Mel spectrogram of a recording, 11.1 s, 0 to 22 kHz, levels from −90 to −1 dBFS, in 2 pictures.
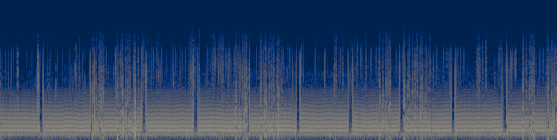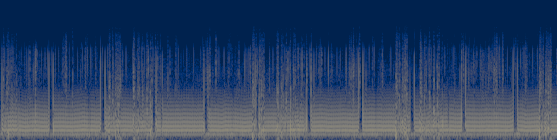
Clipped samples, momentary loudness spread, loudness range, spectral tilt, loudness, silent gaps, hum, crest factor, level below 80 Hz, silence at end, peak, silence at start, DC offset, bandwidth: under 0.1%; 1 LU; 0 LU; -7 dB/octave; -40 LUFS; none; none; 18 dB; -62 dBFS; 0 s; -22 dBFS; 0 s; under 0.1%; 10 kHz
